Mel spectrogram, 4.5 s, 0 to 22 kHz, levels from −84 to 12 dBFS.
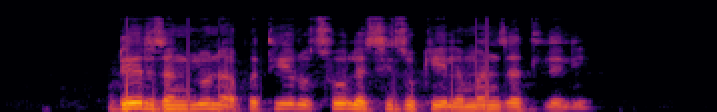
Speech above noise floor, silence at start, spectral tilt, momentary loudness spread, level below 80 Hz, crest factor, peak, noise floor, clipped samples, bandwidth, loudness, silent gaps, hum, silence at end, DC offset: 65 dB; 0.7 s; -7 dB/octave; 13 LU; -48 dBFS; 18 dB; -2 dBFS; -84 dBFS; under 0.1%; 11.5 kHz; -20 LUFS; none; none; 0.85 s; under 0.1%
